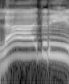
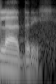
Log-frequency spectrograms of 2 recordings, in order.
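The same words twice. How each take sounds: First: The word is said loudly. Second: The word is said softly.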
